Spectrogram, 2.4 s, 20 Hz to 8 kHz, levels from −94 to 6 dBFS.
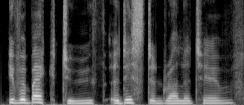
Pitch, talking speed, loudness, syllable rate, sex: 195 Hz, 170 wpm, -19 LUFS, 5.1 syllables/s, female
